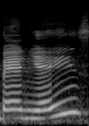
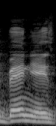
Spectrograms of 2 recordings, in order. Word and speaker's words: beignets: yeah man and uh is that how you say it ban yays have i been you've been saying it wrong no it's i say beignets but that you that's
